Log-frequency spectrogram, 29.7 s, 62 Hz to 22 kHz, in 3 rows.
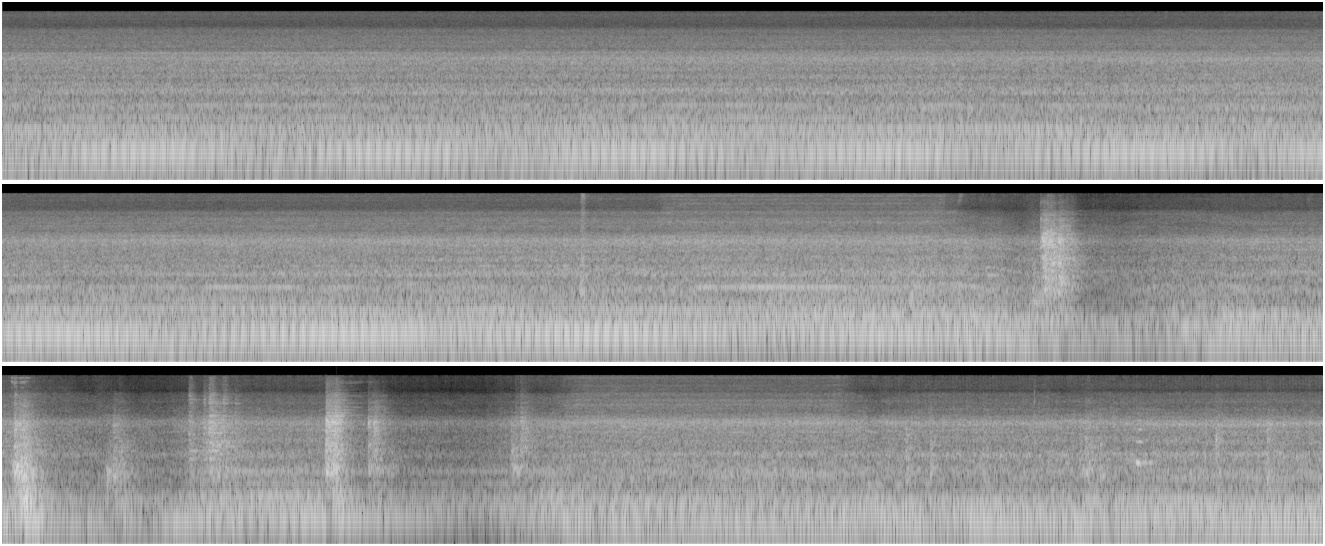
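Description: The diesel engine of a JCB 535-140 telehandler running steadily while its boom is retracted and lowered. Several sharp knocks come a little over halfway through.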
